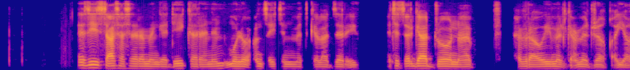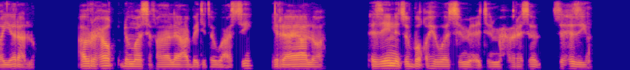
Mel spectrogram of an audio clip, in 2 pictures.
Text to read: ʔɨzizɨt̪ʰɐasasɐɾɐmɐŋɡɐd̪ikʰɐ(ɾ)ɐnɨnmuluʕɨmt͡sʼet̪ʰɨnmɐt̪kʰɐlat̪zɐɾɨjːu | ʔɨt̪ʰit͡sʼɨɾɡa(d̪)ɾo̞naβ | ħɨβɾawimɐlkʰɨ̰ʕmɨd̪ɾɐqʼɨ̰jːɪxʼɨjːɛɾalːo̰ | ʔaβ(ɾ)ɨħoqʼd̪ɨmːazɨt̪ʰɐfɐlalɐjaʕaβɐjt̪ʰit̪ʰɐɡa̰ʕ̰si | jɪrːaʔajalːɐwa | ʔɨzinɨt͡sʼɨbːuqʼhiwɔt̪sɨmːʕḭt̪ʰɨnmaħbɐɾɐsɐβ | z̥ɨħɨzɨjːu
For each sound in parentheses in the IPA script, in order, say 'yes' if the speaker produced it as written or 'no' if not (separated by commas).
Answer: yes, yes, yes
